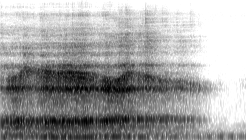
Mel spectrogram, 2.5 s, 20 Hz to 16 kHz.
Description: Just some loud echoey burps for all of you :3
